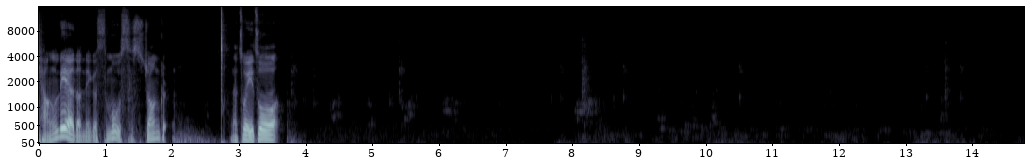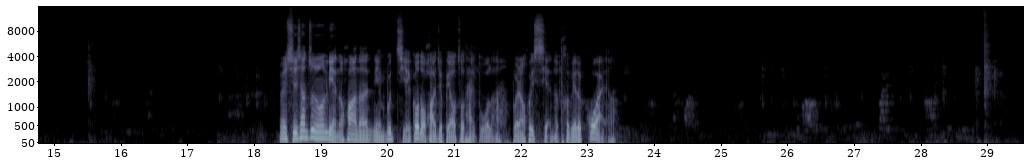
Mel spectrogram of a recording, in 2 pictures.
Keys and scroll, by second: 3.7 space, 5.3 space, 8.1 space, 13.5 space, 15.4 space, 22.5 space, 28.7-29.5 typing.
